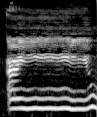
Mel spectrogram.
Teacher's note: nun mati bertemu ya, masukkan bunyi nun ke dalam ya disertai dengung, idgham ma'al gunah.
